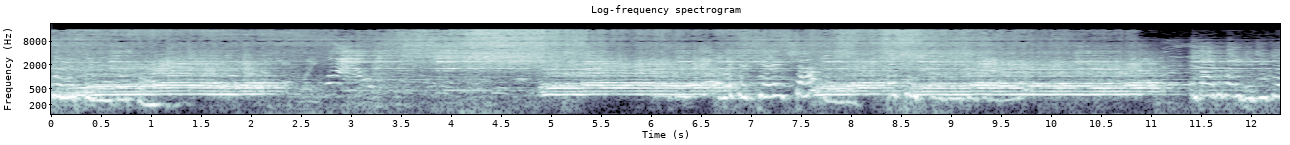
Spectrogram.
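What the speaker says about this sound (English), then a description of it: "whenever you see a train coming in and leaving the station, please do not cross the track." Edison steam locomotive at the Greenfield Village Railroad station, a steady loud hiss of steam with sustained whistle-like harmonic tones that swell and pause in long stretches, rail clatter underneath, and no talk.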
